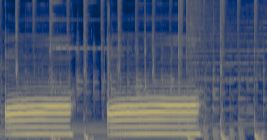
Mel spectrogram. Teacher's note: The aw, or backward C, is a mid-back vowel with rounded lips. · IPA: /ɔ/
